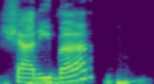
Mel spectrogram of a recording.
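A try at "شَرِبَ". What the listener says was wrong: शारिबा, बा आगे अलिफ लगा रहे हैं हम। शारिबा, शारिबा, शारिबा, शारिबा, बस शारिबा, शारिबा।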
